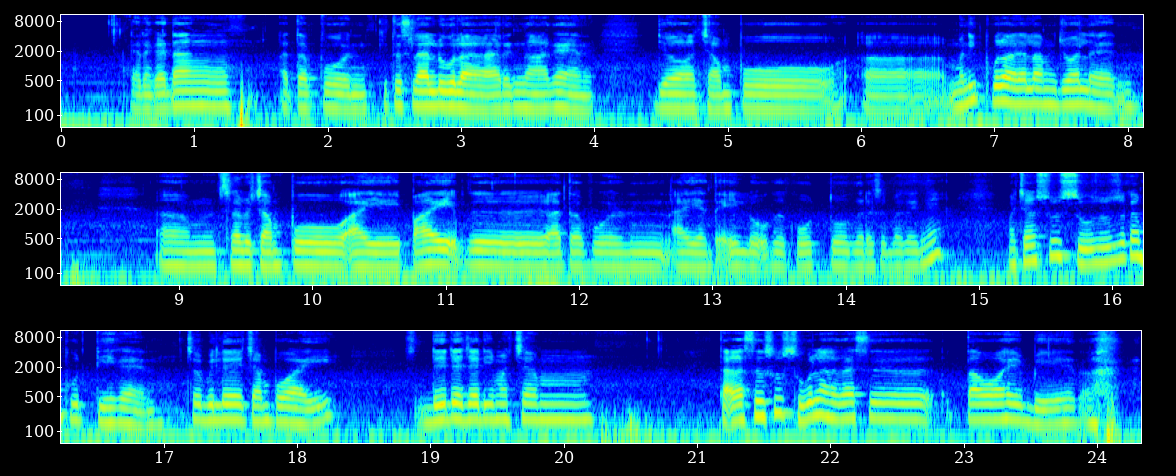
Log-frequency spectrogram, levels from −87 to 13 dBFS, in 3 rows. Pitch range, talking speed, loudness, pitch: 130-170 Hz, 125 wpm, -32 LUFS, 140 Hz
